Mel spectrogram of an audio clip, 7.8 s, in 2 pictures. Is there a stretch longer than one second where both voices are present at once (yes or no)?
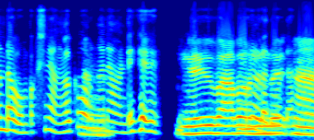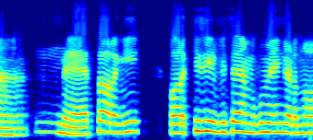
no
